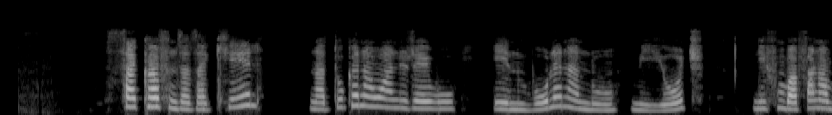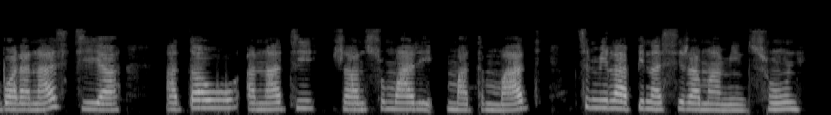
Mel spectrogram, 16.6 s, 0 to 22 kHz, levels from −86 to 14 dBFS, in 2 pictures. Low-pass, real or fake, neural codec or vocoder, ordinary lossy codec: 7.2 kHz; fake; codec, 16 kHz, 8 kbps, FreqCodec, larger model; AAC, 32 kbps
